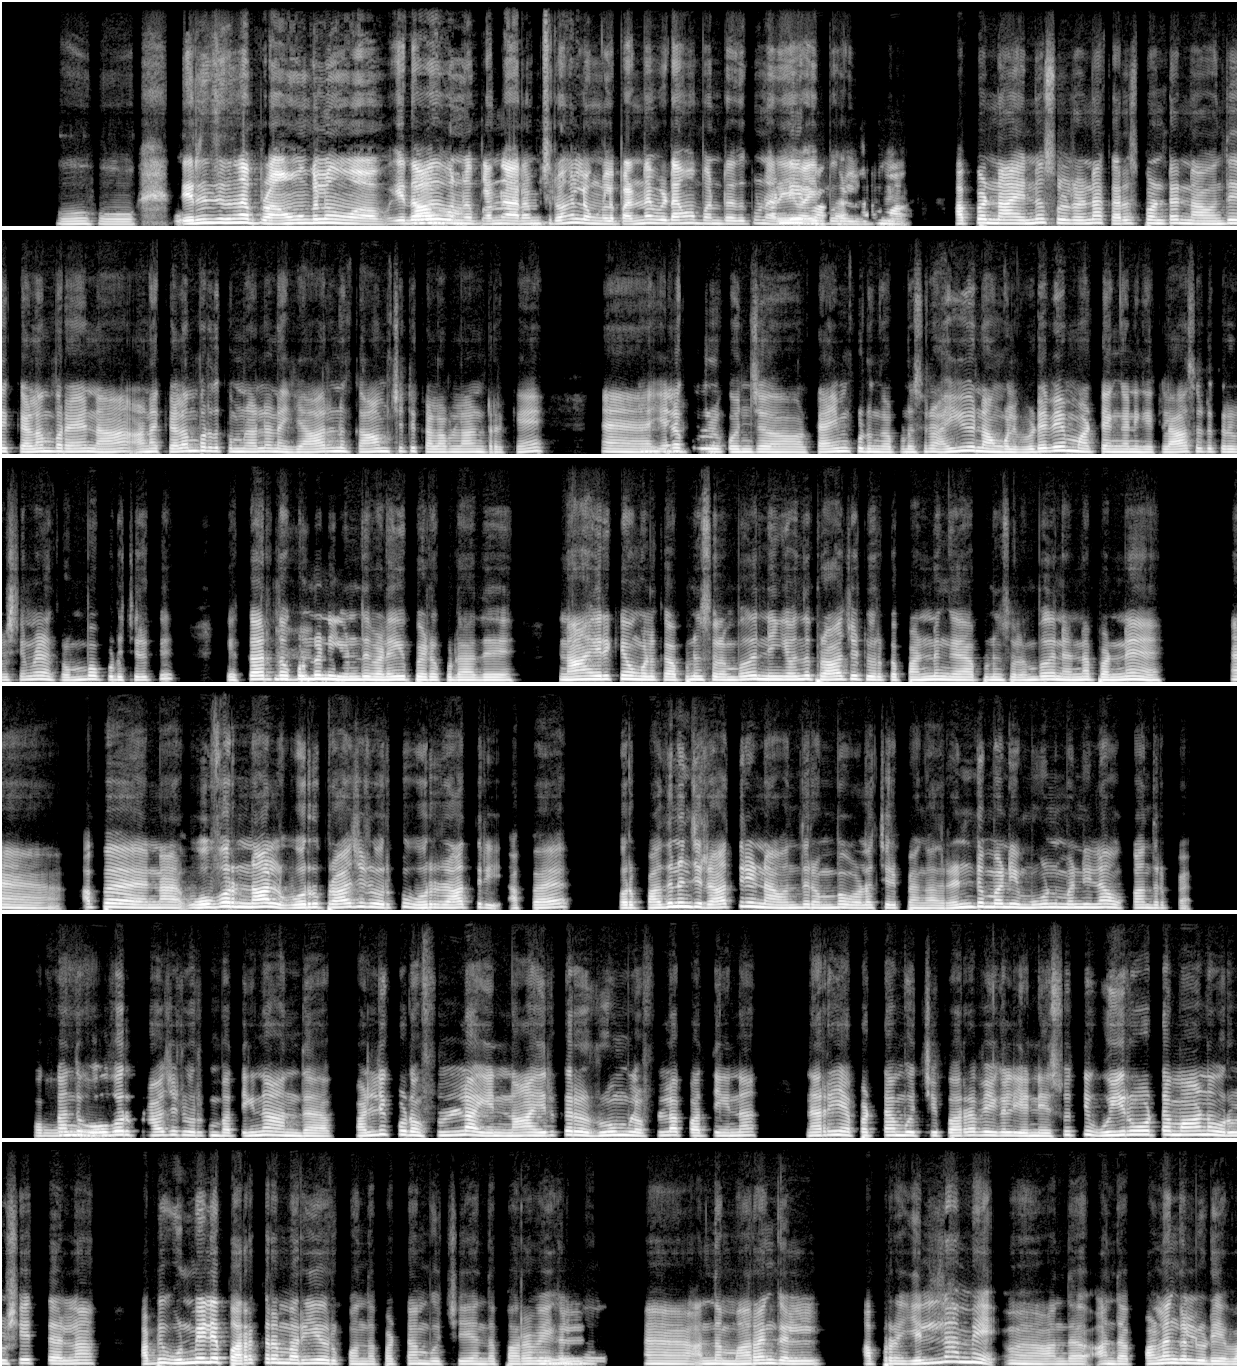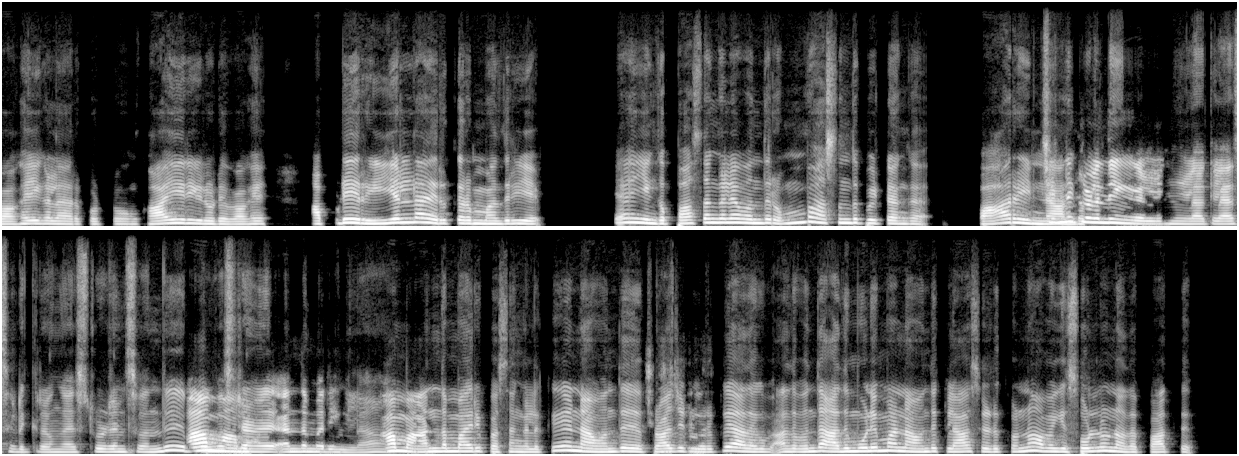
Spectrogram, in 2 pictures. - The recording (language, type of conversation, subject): Tamil, podcast, உன் படைப்புகள் உன்னை எப்படி காட்டுகின்றன?
- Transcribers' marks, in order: inhale; in English: "கரஸ்பாண்ட்ட"; in English: "ப்ராஜெக்ட்"; in English: "ப்ராஜெக்ட்"; in English: "ப்ராஜெக்ட்"; in English: "ரியல்"; in English: "ஃபர்ஸ்ட் ஸ்டாண்டர்ட்"; in English: "ப்ராஜெக்ட்"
